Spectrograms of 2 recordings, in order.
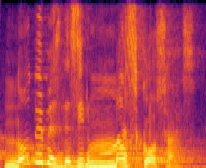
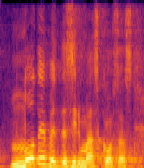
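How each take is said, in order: First: "No debes decir más cosas", slow and higher, each word pressed; slow teacherly emphasis on "debes"; emphatic rule. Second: Said in the usual way. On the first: Shown as a demonstration. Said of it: "teacher stressing a rule". ("No debes decir más cosas" lento y enfático, acentuando "debes") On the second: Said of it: "repeated plainly".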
